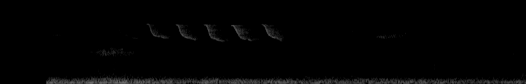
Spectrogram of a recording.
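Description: A small bird calling a quick run of high, down-slurred notes, about five clear ones followed by fainter repeats, over a low steady rumble. The sound cuts in about half a second in, after dead silence.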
